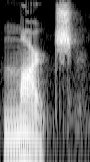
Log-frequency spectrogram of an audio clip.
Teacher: you need to pronounce the R here in American English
